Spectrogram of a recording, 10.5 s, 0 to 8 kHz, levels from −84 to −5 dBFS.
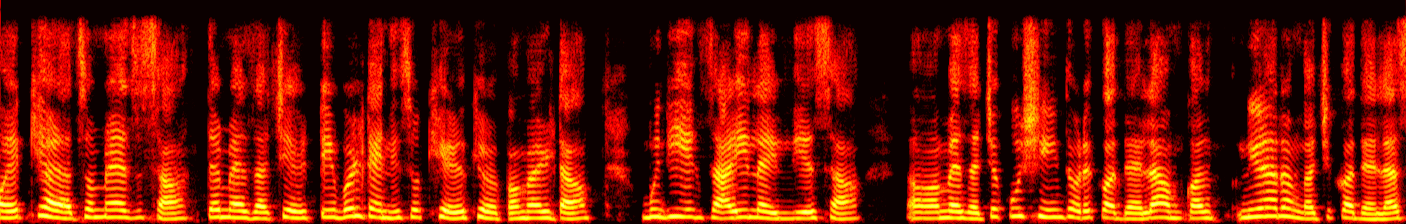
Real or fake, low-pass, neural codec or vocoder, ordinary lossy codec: fake; 7.2 kHz; vocoder, 22.05 kHz, 80 mel bands, WaveNeXt; none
